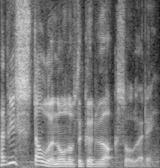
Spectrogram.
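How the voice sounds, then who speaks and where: A man's voice: on the low side, huge pitch swings, brisk, creaky, over music. A man grumbling dryly while playing a game with a friend. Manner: dry, grumbling, self-deprecating. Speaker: co-player. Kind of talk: casual gaming chat.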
